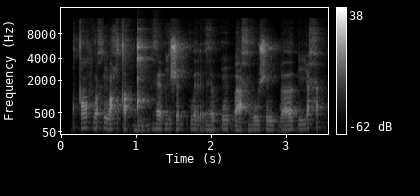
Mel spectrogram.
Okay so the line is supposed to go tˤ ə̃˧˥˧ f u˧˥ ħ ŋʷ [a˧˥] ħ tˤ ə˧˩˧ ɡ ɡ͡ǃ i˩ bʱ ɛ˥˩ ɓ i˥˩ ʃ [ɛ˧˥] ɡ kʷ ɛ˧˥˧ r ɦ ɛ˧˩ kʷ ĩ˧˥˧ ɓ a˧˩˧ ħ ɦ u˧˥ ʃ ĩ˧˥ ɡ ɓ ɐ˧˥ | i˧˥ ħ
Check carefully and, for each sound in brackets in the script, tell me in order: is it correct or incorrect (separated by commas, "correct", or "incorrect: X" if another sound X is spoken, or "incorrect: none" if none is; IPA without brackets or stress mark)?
correct, correct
